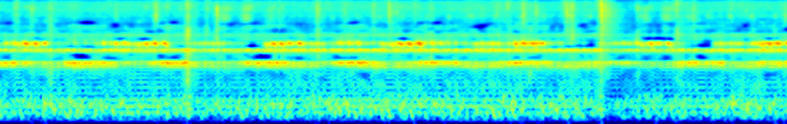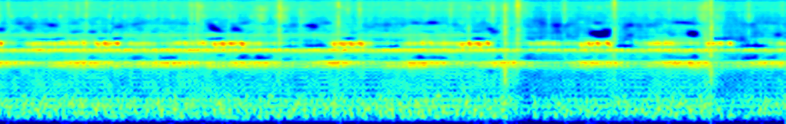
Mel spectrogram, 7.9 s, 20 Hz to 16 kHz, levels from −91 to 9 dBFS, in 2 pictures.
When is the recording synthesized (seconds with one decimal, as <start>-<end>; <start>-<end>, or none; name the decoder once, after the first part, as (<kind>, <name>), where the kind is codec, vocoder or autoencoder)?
0.0-7.9 (vocoder, Vocos)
